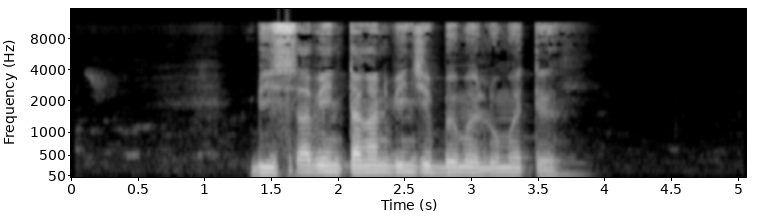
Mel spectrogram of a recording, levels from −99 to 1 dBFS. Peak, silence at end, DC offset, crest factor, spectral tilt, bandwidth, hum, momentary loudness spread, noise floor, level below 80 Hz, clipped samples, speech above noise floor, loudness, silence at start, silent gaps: 0 dBFS; 1.4 s; under 0.1%; 22 dB; -3 dB/octave; 12 kHz; none; 18 LU; -83 dBFS; -60 dBFS; under 0.1%; 63 dB; -17 LUFS; 1.35 s; none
